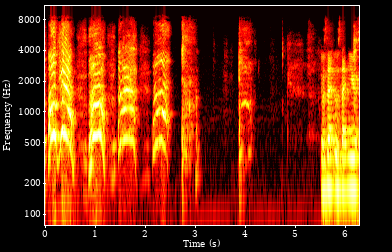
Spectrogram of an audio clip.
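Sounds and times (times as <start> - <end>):
person coughing: 0.0 - 3.1, 3.9 - 4.2
speech: 5.6 - 6.2.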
